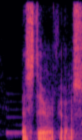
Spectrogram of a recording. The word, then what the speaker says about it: Asterigos: Asterigos, okay.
